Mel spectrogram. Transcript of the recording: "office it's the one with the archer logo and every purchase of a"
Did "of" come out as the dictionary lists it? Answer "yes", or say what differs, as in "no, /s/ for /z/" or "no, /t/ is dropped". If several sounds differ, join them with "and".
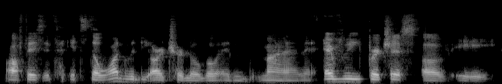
yes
